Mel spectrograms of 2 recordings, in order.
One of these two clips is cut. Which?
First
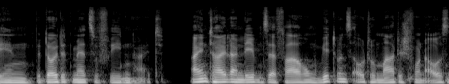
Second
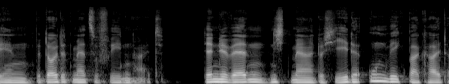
first; 1 cut; at 1.8 s

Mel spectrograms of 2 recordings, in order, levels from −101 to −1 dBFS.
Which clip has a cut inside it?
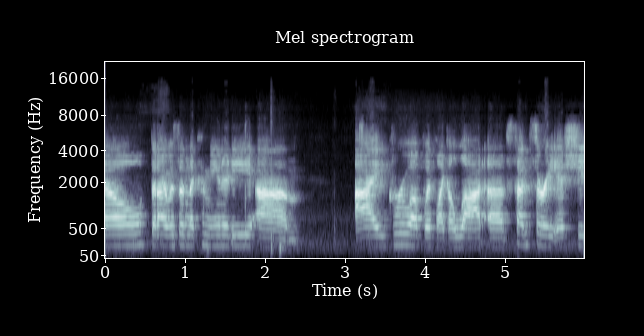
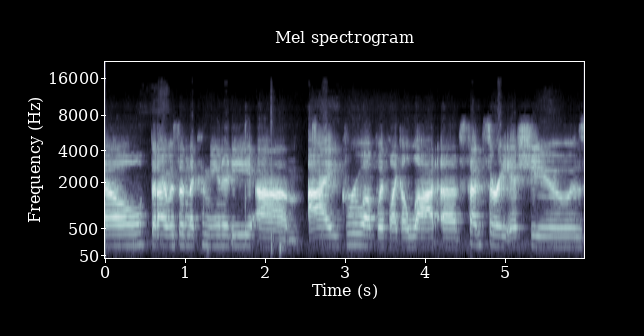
second; 1 cut; at 2.5 s

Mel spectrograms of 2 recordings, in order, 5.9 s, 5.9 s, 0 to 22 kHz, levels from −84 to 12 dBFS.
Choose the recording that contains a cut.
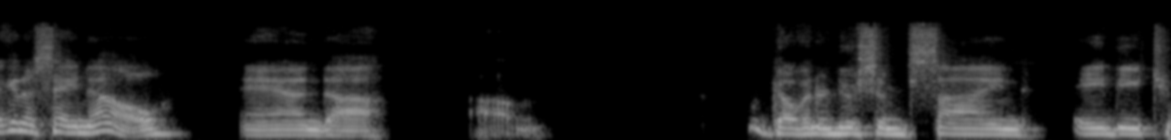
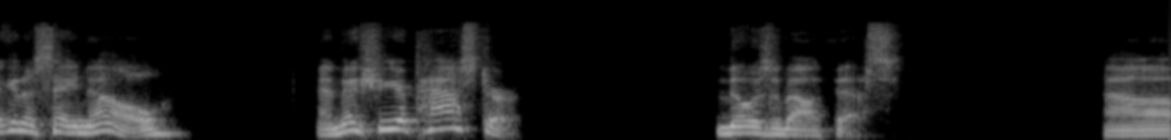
first; 2 cuts; at 1.1 s, 4.6 s

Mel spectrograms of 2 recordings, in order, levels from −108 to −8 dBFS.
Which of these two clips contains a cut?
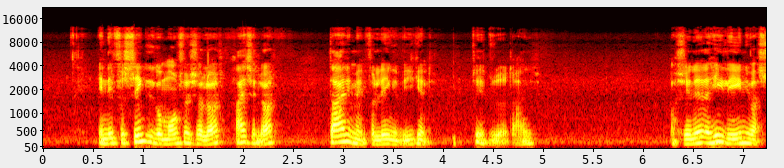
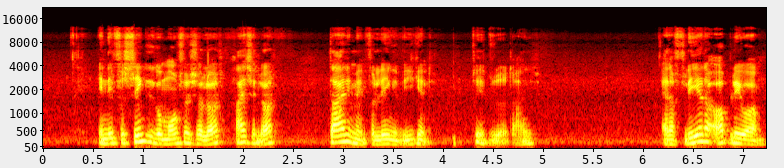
second; 1 cut; at 6.2 s

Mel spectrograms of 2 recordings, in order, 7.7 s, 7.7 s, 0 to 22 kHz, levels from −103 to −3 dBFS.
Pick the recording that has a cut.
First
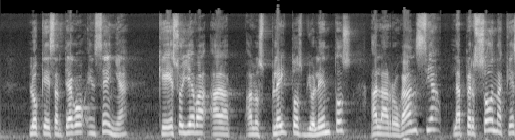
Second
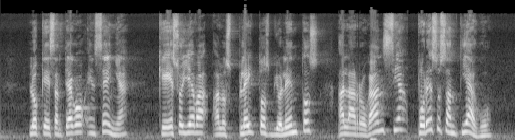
second; 2 cuts; at 3.1 s, 6.2 s

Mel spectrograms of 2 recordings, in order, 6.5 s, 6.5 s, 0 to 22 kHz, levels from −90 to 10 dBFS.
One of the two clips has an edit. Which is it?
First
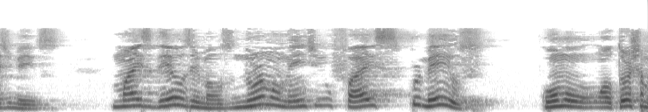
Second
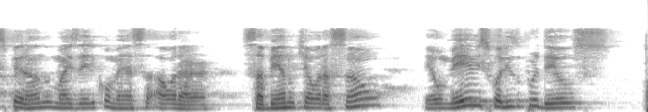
first; 1 cut; at 5.4 s

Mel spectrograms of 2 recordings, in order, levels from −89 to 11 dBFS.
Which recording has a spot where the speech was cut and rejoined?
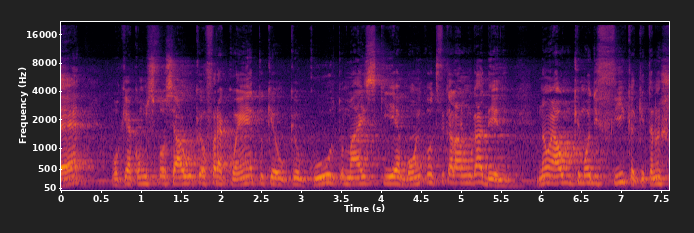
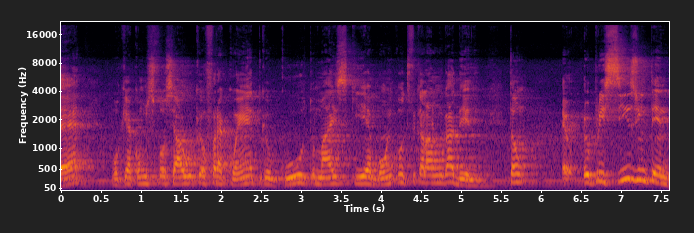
second; 2 cuts; at 2.5 s, 5.6 s

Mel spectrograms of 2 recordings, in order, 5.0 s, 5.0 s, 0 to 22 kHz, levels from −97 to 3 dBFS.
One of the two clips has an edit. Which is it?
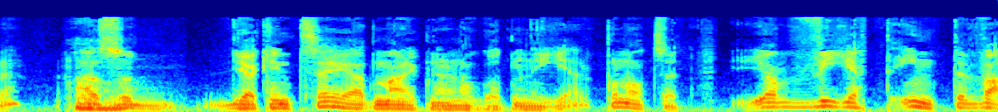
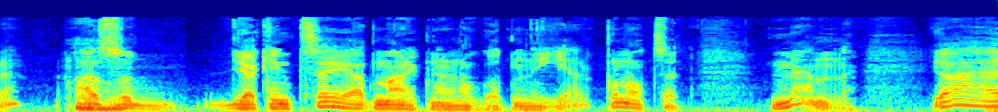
first; 1 cut; at 3.5 s

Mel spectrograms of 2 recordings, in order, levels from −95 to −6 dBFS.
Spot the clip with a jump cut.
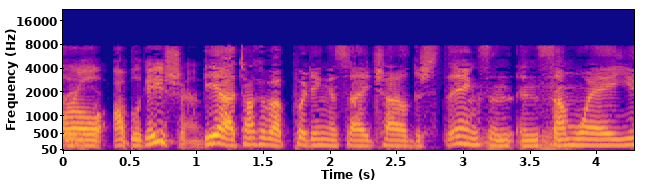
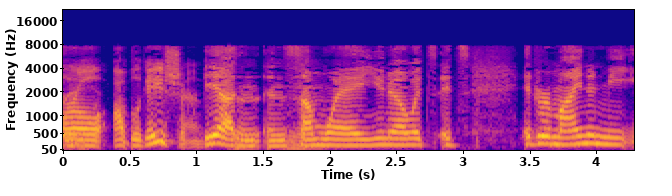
second; 1 cut; at 1.3 s

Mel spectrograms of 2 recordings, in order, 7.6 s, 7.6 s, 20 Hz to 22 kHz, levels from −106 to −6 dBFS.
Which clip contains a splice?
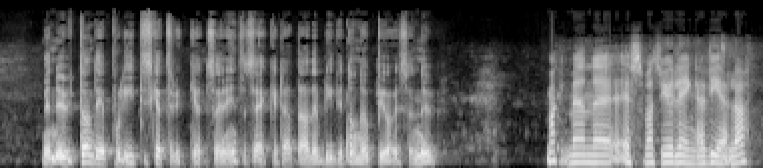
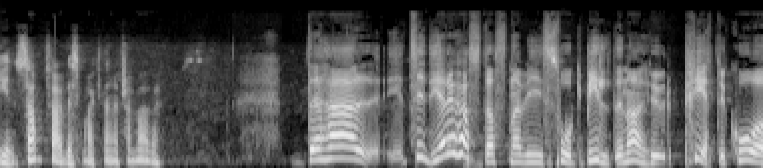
first; 1 cut; at 5.6 s

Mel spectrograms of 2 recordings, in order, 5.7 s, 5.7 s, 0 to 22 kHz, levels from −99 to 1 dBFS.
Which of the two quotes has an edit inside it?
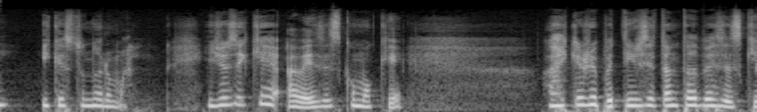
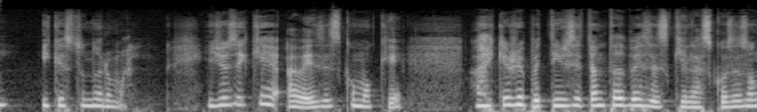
second; 1 cut; at 3.4 s

